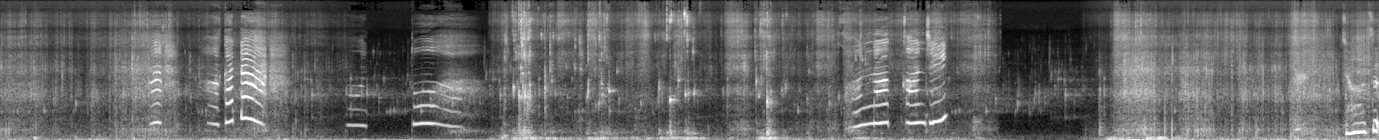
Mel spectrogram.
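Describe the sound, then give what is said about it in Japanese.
Wet, squishy soap lather being whipped right beside the ear, a soft crackling froth that comes and goes in bursts, with brief vocal sounds rising over it and a short quiet gap. “耳元で泡立ててお耳も楽しませて差し上げるのですね。”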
